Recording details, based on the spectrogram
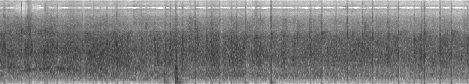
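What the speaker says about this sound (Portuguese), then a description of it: "Pode aplaudir mesmo." A large congregation at a church congress in Paraná, Brazil bursts into sustained, loud applause, a dense roar of many hands clapping that holds steady throughout.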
